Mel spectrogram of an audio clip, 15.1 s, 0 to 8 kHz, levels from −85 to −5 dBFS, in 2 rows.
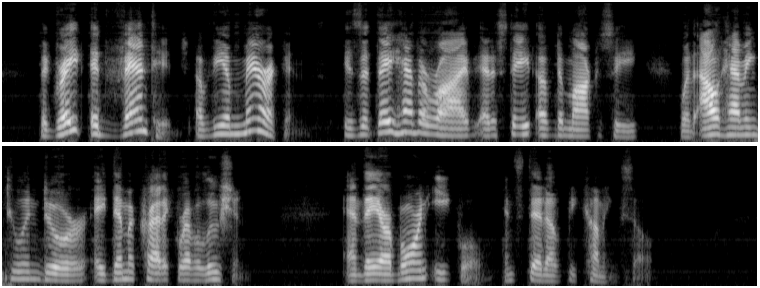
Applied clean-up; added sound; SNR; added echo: none; none; none; none.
